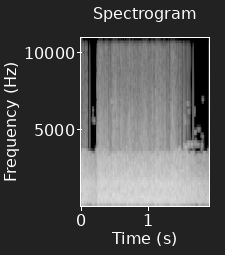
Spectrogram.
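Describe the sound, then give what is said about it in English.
A loud, dense barrage of gunfire in a saloon fight, guns blazing from behind the long bar and from both doors and all windows, many shots blurring together into one harsh, crackling roar that holds steady for about two seconds. “But guns blazed from behind the long bar and from both doors and all windows.”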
